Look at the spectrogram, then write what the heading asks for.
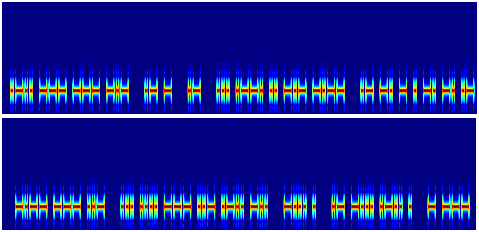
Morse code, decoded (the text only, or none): LOOK AT A SPIKY ANTENNA YOU SHOULD BE ABLE TO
